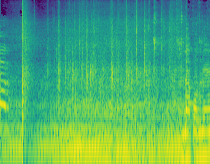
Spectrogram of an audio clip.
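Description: A starting-pistol shot about half a second in, then a run of sharp clacks and knocks as the team grabs and carries hoses and gear. Underneath runs the steady hum of the portable fire pump's engine, and a shout comes near the end.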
